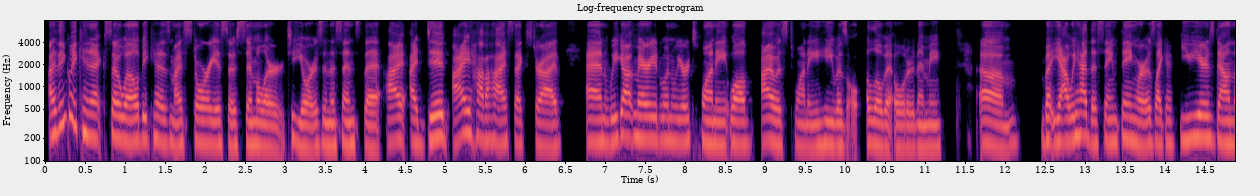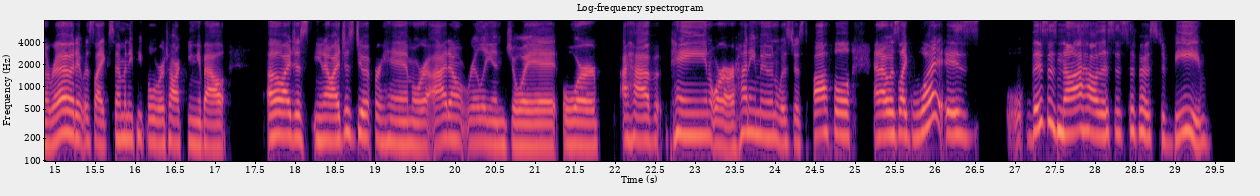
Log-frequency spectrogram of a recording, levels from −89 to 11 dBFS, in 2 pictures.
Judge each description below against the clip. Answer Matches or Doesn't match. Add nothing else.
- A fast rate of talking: Matches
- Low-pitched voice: Doesn't match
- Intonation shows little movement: Doesn't match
